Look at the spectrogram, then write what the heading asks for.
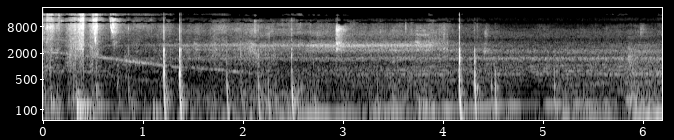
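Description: A Musashino Line electric train heard from inside the carriage while running: a low rolling rumble with sharp clacks of the wheels over rail joints. A motor whine falls steadily in pitch over the first two seconds.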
